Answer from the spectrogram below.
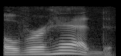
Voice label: "overhead", English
